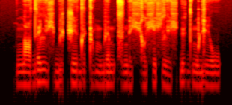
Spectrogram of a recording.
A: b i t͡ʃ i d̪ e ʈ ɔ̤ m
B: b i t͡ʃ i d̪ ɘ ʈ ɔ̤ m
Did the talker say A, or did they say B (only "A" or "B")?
A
